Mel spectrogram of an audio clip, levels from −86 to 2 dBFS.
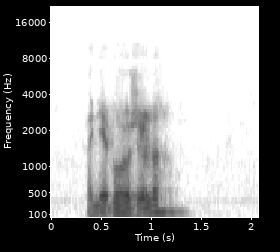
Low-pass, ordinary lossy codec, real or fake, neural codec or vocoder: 10.8 kHz; Opus, 24 kbps; fake; codec, 24 kHz, 1.5 kbps, HILCodec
